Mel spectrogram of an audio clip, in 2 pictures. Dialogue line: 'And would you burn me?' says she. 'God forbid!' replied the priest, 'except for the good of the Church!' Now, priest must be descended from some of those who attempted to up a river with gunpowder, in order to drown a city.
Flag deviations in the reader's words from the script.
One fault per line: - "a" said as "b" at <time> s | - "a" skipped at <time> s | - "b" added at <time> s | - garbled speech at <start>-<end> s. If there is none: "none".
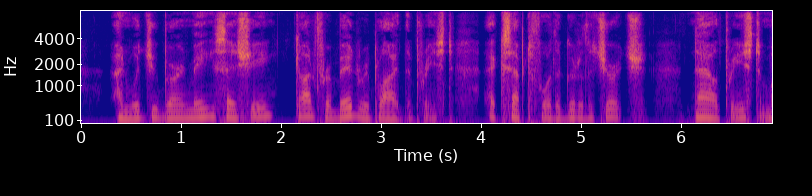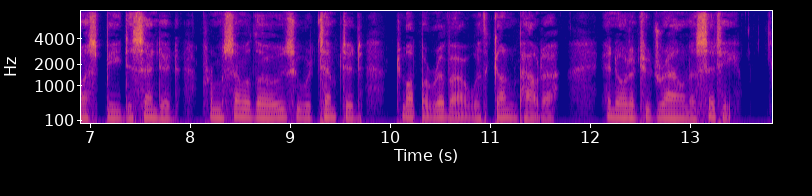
none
